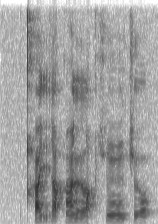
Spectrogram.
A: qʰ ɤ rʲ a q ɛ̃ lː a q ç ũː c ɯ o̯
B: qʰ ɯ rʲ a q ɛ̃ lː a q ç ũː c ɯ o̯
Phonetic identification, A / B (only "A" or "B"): B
